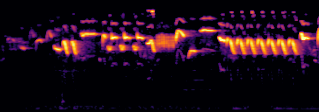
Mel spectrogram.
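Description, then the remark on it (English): A wren sings a loud, rapid, high-pitched song of tumbling notes and fast trills, ending in a rattling run, with a faint low rumble underneath. “The Wren”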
